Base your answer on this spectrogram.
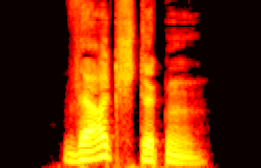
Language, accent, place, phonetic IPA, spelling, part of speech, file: German, Germany, Berlin, [ˈvɛʁkˌʃtʏkn̩], Werkstücken, noun, De-Werkstücken.ogg
- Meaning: dative plural of Werkstück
